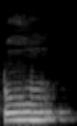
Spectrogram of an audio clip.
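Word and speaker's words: tomb: द टम ऑफ a king. टम होती है कब्र। इसका उच्चारण थोड़ा ध्यान देना। यह सेकंड ग्रेड के एग्जाम में आया हुआ है। टूम बोलते हैं इसको।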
